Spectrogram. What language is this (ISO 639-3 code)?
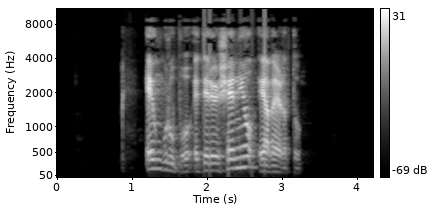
glg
